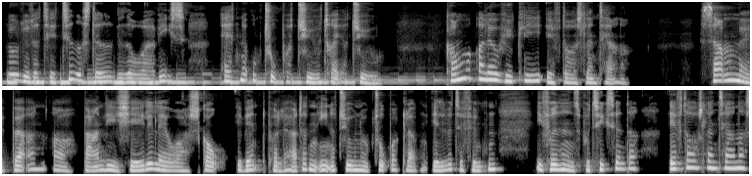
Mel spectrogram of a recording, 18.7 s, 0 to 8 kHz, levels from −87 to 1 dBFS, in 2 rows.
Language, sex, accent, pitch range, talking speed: English, female, Danish, 145-185 Hz, 120 wpm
